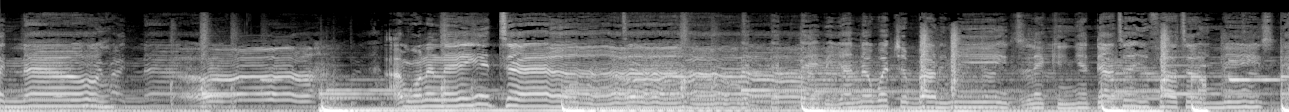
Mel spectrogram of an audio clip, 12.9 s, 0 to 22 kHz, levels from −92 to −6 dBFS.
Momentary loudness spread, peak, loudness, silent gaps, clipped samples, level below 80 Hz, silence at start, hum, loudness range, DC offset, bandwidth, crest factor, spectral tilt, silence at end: 11 LU; 0 dBFS; -16 LUFS; none; under 0.1%; -14 dBFS; 0 s; none; 3 LU; under 0.1%; 13.5 kHz; 12 dB; -6 dB/octave; 0 s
